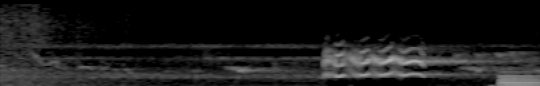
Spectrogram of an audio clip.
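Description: The opening of a background music track: a faint outdoor hiss with light bird chirps, then a loud wavering bird-like whistle a little past halfway, and sustained instrument notes starting near the end.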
